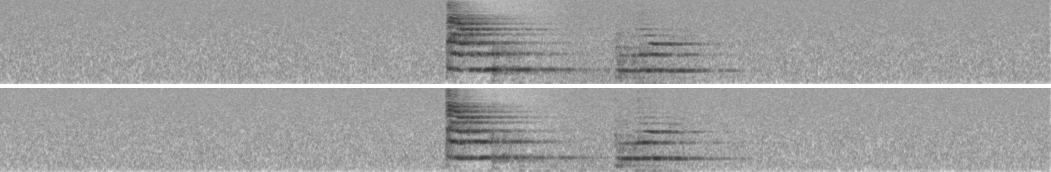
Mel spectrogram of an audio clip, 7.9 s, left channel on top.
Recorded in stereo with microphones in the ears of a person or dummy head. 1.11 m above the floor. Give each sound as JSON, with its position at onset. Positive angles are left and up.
{"t": 3.4, "sound": "a cat meowing", "side_deg": -80, "distance_m": 5.5}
